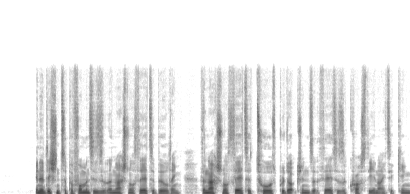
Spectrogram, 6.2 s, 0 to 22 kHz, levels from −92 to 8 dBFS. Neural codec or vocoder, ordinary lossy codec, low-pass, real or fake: none; none; 14.4 kHz; real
